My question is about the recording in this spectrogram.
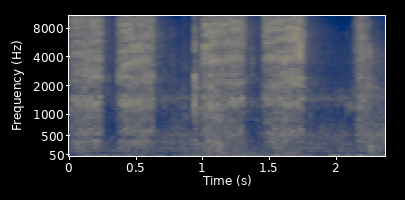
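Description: Aerosol can of peelable rubber spray paint hissing in four short bursts, each under half a second, as the paint is sprayed on.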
